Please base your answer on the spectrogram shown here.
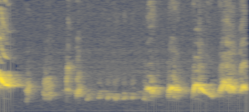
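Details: Hwamei (wambi mandarin bird) in active song: a brief, softer sequence of warbled, gliding whistles, ending in brighter wavering notes.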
